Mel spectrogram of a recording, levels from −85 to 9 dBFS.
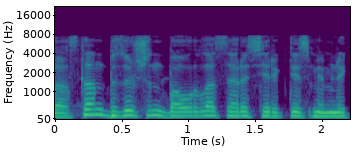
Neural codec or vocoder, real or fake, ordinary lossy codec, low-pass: codec, 16 kHz, 16 kbps, FunCodec, trained on LibriTTS, 50 frames a second; fake; none; none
